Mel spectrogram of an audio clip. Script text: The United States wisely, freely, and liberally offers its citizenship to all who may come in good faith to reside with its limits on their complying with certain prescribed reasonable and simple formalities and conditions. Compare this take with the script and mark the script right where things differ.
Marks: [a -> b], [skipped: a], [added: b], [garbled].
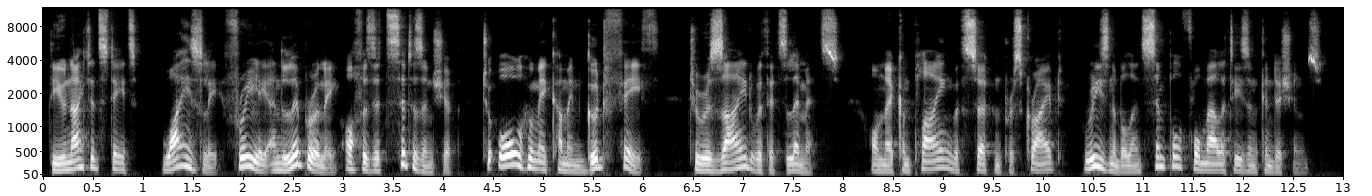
The United States wisely, freely, and liberally offers its citizenship to all who may come in good faith to reside with its limits on their complying with certain prescribed reasonable and simple formalities and conditions.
